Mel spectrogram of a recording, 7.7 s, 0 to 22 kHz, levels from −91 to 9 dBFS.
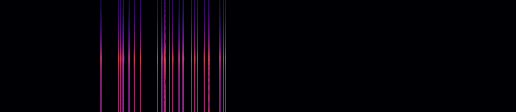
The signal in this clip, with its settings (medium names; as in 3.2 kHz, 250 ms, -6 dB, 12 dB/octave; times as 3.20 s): random clicks 15 per s -10 dBFS 1.89 s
